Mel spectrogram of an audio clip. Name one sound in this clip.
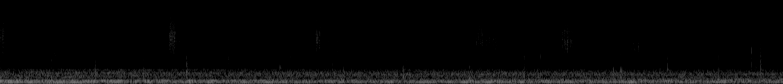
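Footsteps fall on a floor.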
